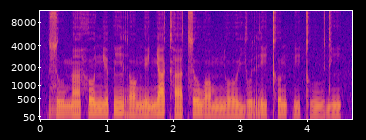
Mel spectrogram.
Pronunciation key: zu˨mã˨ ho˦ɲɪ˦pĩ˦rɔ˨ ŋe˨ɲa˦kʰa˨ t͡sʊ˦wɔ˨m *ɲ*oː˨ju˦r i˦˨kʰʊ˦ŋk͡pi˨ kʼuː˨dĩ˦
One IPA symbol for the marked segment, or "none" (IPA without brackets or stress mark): ɲ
